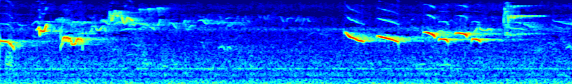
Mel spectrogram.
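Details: Oriental magpie-robin singing in the wild: clear whistled phrases of sliding, rising and falling notes in short bursts, with a faint high steady hum and thin chirps behind.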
